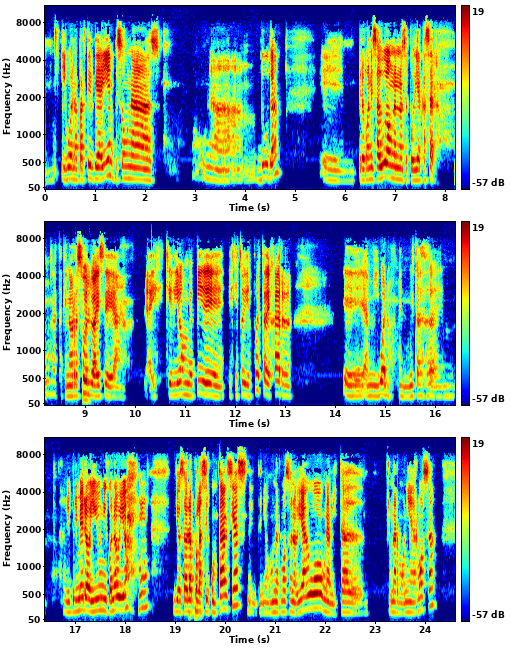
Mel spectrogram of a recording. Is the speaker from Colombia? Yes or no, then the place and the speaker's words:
no; La Plata, Buenos Aires Province, Argentina; soy de La Plata, de Argentina, de La Plata. Fui a un colegio estatal, de una familia católica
